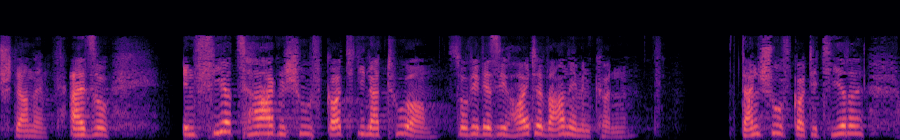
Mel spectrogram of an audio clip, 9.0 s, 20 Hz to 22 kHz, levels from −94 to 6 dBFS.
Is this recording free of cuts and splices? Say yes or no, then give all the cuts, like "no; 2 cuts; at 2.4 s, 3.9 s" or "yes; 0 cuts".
yes; 0 cuts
